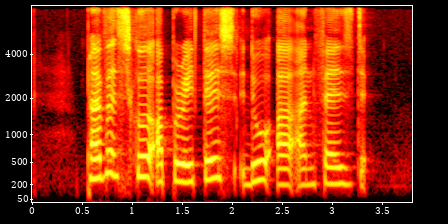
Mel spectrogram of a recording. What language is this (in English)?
English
